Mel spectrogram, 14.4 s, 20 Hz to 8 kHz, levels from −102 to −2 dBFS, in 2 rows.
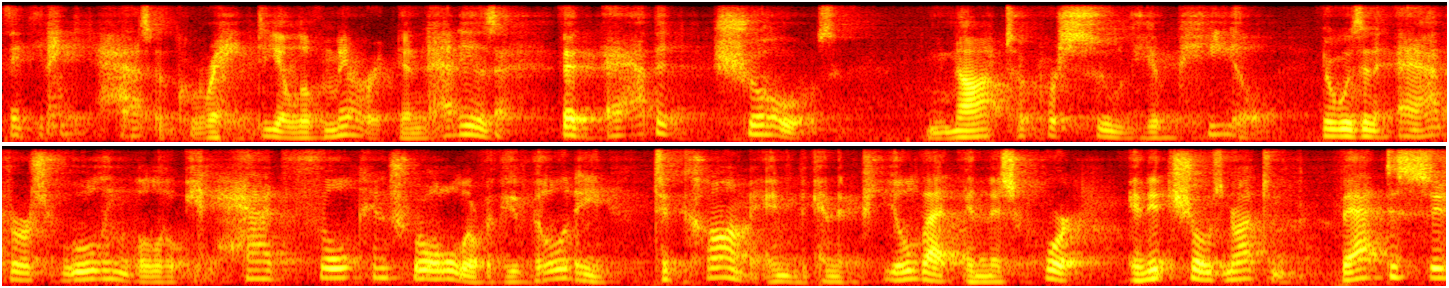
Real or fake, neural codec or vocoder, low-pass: fake; codec, 16 kHz in and 24 kHz out, 0.8 kbps, FocalCodec, streaming, 65536 codes; 7.2 kHz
